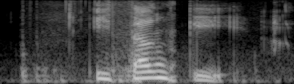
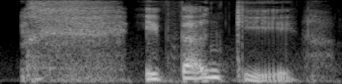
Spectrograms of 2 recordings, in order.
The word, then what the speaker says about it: Ithanki: Ithanki. Ethan and Monkey. Ithanki.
